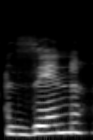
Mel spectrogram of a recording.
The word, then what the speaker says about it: Zyn: So Zen, which is spelled Zyn, is one of the most popular brands right now, but there are a bunch of other brands as well.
